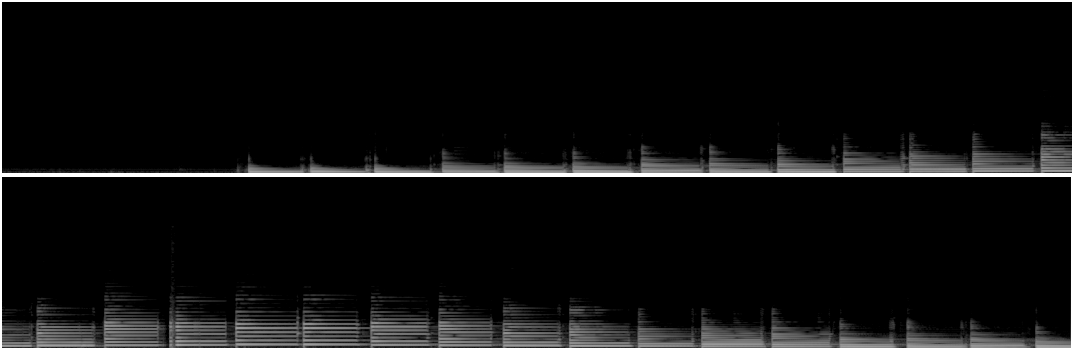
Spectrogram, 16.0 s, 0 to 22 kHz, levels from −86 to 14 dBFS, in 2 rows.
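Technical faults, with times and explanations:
8.13–8.20 s, 8.60–8.64 s, 9.24–9.34 s (two back-to-back losses), 9.46–9.52 s: short concealed packet loss. The music briefly smears and wobbles as 20 to 40 ms chunks arrive too late, and the receiver extends the preceding sound before blending back into the real audio.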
